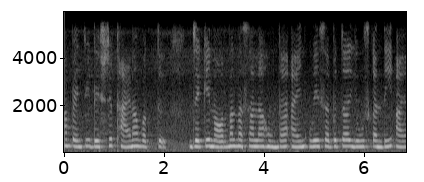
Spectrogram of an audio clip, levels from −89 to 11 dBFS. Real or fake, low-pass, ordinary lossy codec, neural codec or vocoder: real; 5.4 kHz; none; none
